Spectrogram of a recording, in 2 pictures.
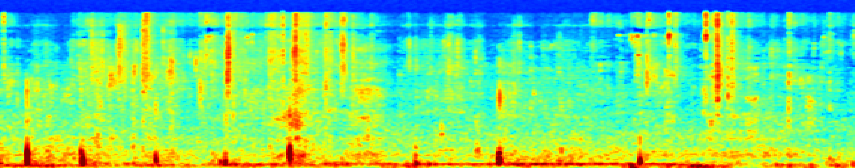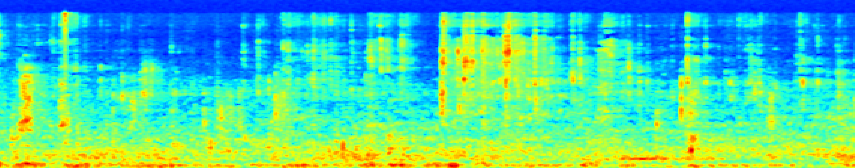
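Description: Near silence: faint scattered clicks and scuffs, with a low rumble that stops about seven seconds in.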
